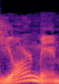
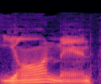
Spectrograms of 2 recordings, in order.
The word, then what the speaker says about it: Yarn Man: simpson to sign my yawn man uh it's pronounced yarn man but if you go with old wolf he pronounces it yawn man and uh don simpson thought that was really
